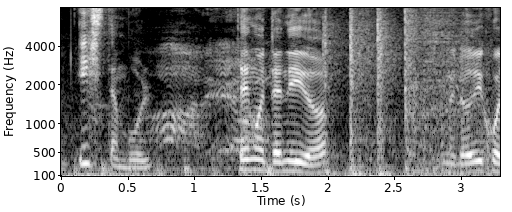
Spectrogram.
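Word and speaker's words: İstanbul: beirut o rabat Estambul Estambul que en el idioma Turco se pronuncia istanbul istanbul tengo entendido me lo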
